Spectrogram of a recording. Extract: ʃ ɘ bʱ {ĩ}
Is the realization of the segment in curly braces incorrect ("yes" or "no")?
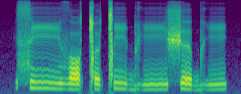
yes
